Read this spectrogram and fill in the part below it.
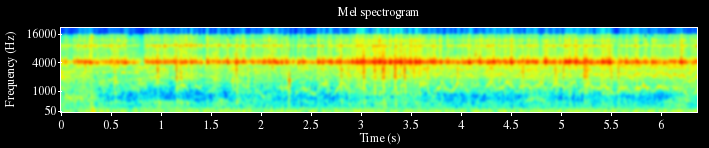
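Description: A spinning reel is cranked, its gears whirring and ticking.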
